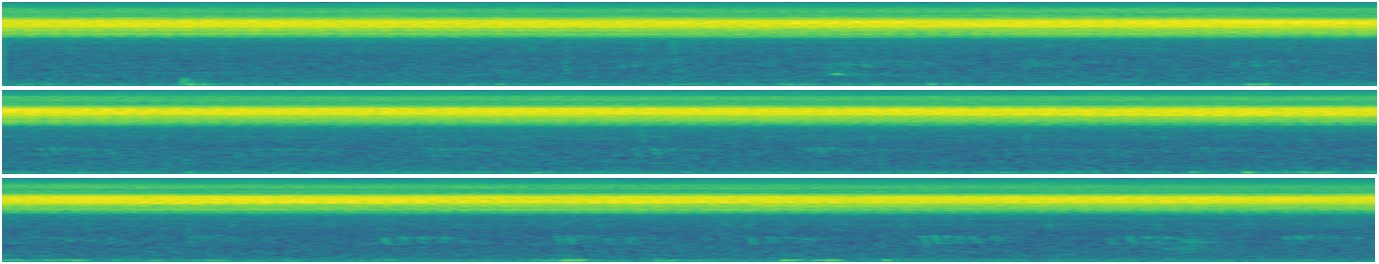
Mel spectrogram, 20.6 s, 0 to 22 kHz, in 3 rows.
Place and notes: {
  "title": "東富村, Guangfu Township - Next to the woods",
  "date": "2014-08-28 14:50:00",
  "description": "Beside bamboo, Birdsong sound, Insects sound, Cicadas sound, Traffic Sound, Very hot weather\nZoom H2n MS+XY",
  "latitude": "23.65",
  "longitude": "121.46",
  "altitude": "135",
  "timezone": "Asia/Taipei"
}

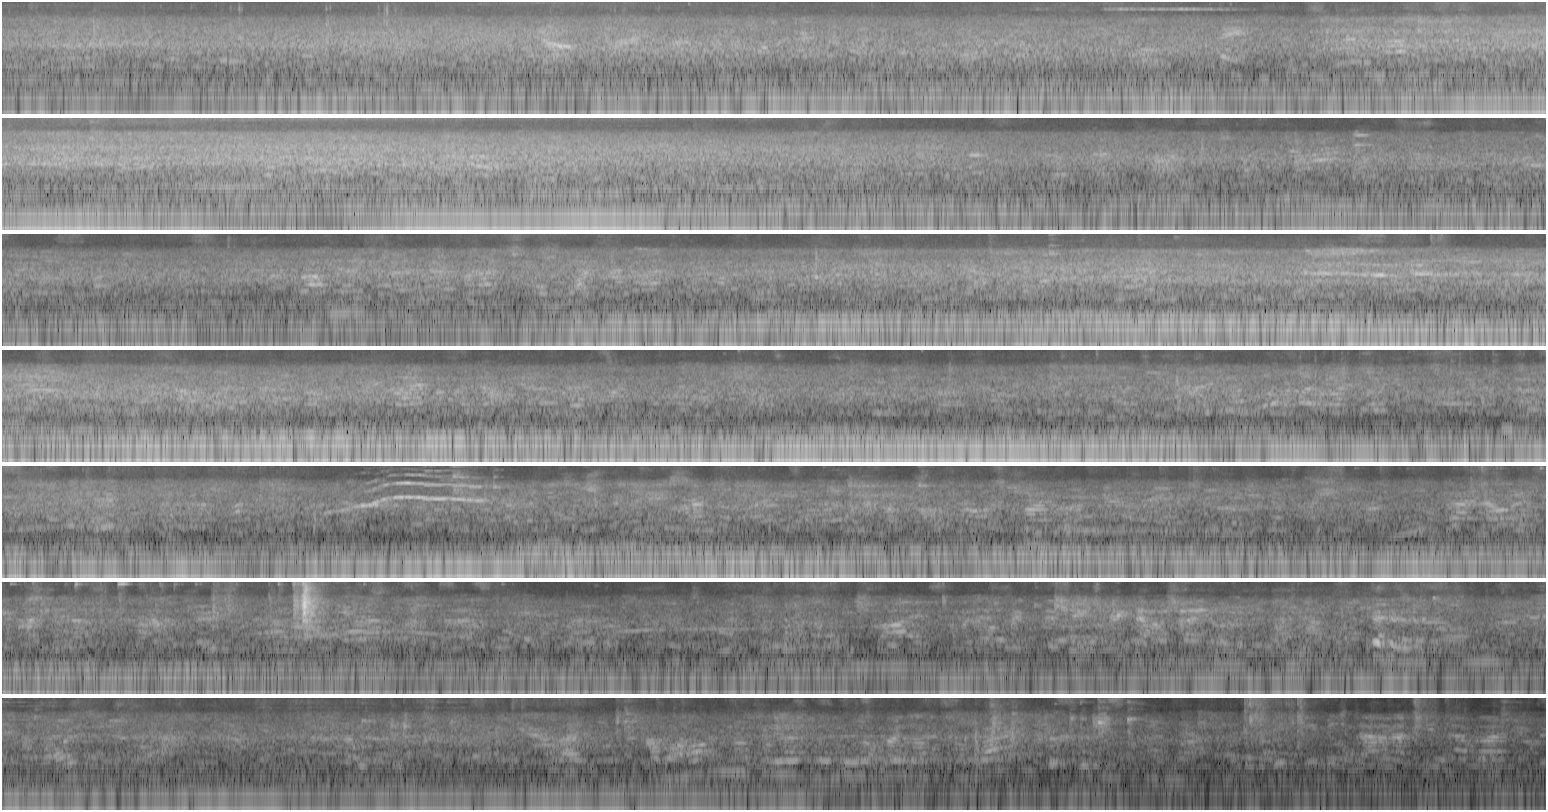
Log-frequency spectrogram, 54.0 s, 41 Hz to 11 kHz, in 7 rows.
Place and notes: {
  "title": "Rüttenscheid, Essen, Deutschland - essen, rüttenscheider str, cafe",
  "date": "2014-04-26 11:10:00",
  "description": "Innerhalb eines der vielen Strassencafes die sich in diesem teil der Straße befinden. der Klang von Stimmen und Barmusik.\nInside one of the many street cafe's that are located on this street. The sound of voices and bar music.\nProjekt - Stadtklang//: Hörorte - topographic field recordings and social ambiences",
  "latitude": "51.44",
  "longitude": "7.01",
  "altitude": "119",
  "timezone": "Europe/Berlin"
}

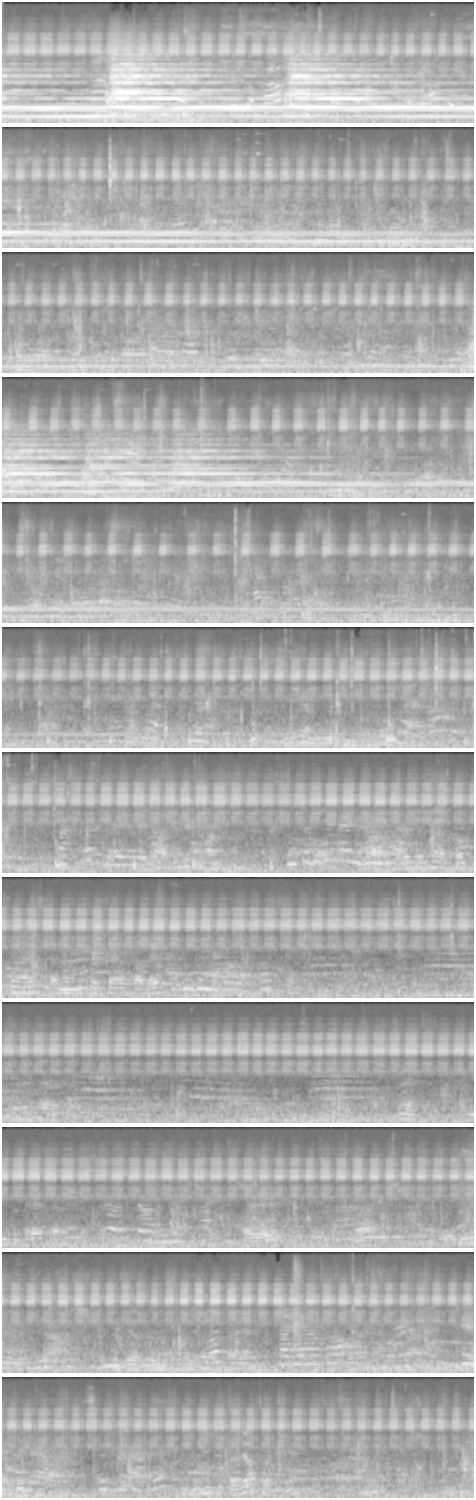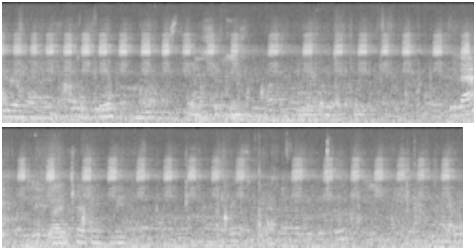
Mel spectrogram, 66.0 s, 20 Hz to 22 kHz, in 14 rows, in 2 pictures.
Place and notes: {
  "title": "Jelsa, Hrvatska - Church bells at noon",
  "date": "2014-08-03 12:00:00",
  "description": "Voices of tourists passing by an old church in Jelsa, Hvar. At noon the bells start chiming and children sing to the bells.",
  "latitude": "43.16",
  "longitude": "16.69",
  "altitude": "7",
  "timezone": "Europe/Zagreb"
}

